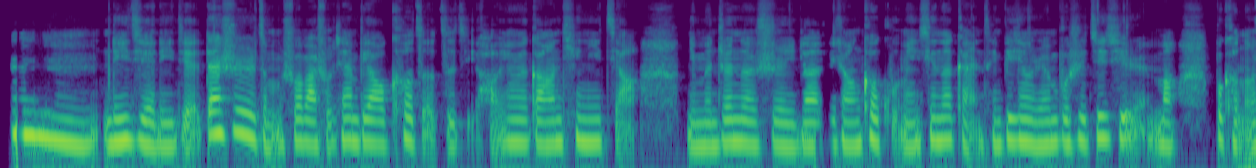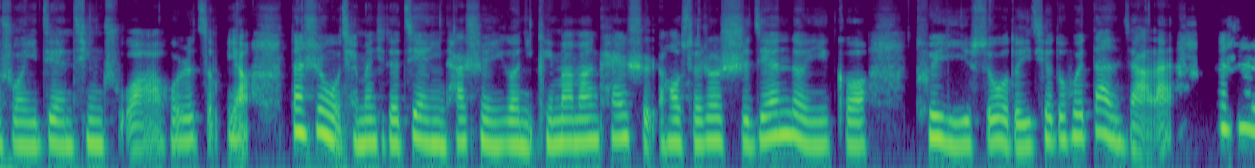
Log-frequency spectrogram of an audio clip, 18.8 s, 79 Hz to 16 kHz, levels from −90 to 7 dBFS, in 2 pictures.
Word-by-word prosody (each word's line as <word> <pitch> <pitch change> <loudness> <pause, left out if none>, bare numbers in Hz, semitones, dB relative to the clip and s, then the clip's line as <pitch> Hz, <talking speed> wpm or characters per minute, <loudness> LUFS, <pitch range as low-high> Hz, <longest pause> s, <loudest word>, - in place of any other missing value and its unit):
嗯， 200 -5 +4
理 185 +2 +4
解 185 -3 +1
理 165 0 -1
解。 170 - -4
但 240 0 +6
是 240 -2 +3
怎 - - -4
么 - - -5
说 190 - -2
吧， 180 -1 +3
首 160 -2 -6
先 195 +2 0
不 - - -3
要 180 -1 +2
苛 195 +3 -2
责 185 - -8
自 165 - -8
己 - - -17
哈， - - -8
因 190 -2 -1
为 - - +1
刚 180 - +1
刚 175 +1 +1
听 195 +1 -1
你 185 0 +2
讲， - - -8 0.3
你 - - -5
们 165 0 0
真 185 +2 +1
的 180 -2 +1
是 170 -1 -3
一 160 - -2
段 170 0 0
非 - - -11
常 175 -1 0
刻 195 +3 +3
骨 - - -11
铭 170 - -2
心 195 +1 -1
的 195 +1 +2
感 190 - -5
情， 175 0 -4
毕 190 +1 +1
竟 190 -1 +3
人 175 +1 +1
不 185 0 -1
是 190 +1 -1
机 205 +3 0
器 200 -1 -1
人 205 - -6
嘛， 170 -1 -1 0.3
不 200 - -2
可 180 - -3
能 165 - -4
说 175 -1 -2
一 170 - 0
键 175 0 0
清 180 0 0
除 175 - -8
啊， 155 0 -2
或 185 0 -4
者 195 - +1
怎 195 - -8
么 - - -17
样。 - - +2 0.3
但 260 -2 +7
是 250 +1 +1
我 215 -5 +5
前 180 - -1
面 185 +1 +3
提 185 - -7
的 180 -1 +2
建 185 0 +1
议， 180 - +2
它 180 +2 -1
是 185 -1 0
一 170 - 0
个 180 0 +2
你 165 - 0
可 - - -6
以 - - +2
慢 185 +1 +3
慢 190 +1 +3
开 205 +1 0
始， - - -2
然 - - -6
后 185 - +3
随 180 0 -2
着 195 +1 +2
时 185 -1 -1
间 220 +6 +3
的 200 -5 +3
一 175 0 -1
个 175 0 -1 0.4
推 210 -1 +4
移， 175 -1 +1
所 185 +2 -1
有 190 - +3
的 160 -2 0
一 165 - +1
切 170 +4 -2
都 200 - 0
会 220 +2 +1
淡 215 -4 0
下 160 - -1
来。 - - -1 0.3
但 285 -1 +2
是， 270 - -9
185 Hz, 345 characters per minute, -21 LUFS, 175-200 Hz, 0.4 s, 但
